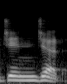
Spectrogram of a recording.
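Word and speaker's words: ginger: हंगर जो है, हंगर, देखिए यहाँ पर क्या कन्फ्यूज़न है, ये है हंगर, इसको ग पढ़ रहे हैं, ये जिंजर, इसको ज पढ़ रहे हैं।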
